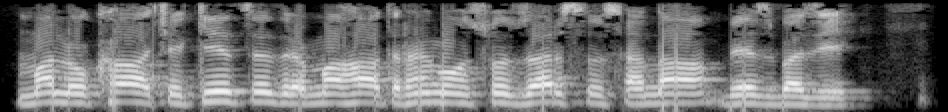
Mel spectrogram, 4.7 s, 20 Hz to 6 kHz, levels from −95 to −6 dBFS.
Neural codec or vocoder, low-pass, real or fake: none; 5.4 kHz; real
